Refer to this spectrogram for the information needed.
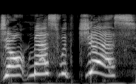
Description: jess_kill_04.wav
